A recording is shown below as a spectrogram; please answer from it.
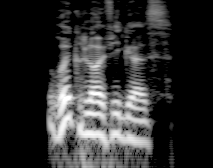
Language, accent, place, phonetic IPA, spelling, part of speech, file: German, Germany, Berlin, [ˈʁʏkˌlɔɪ̯fɪɡəs], rückläufiges, adjective, De-rückläufiges.ogg
- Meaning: strong/mixed nominative/accusative neuter singular of rückläufig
